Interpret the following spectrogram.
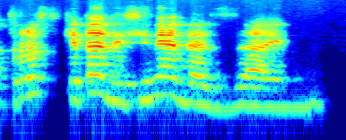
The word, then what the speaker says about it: sein: Nah, terus kita di sini ada sein. Ini EI, bacanya I ya.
